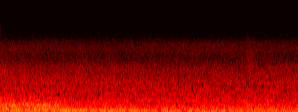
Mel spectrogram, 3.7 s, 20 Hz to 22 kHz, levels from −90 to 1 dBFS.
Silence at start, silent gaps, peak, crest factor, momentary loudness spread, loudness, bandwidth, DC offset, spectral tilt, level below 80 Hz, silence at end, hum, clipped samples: 0 s; none; -30 dBFS; 14 dB; 5 LU; -46 LUFS; 10 kHz; under 0.1%; -8 dB/octave; -50 dBFS; 0 s; none; under 0.1%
